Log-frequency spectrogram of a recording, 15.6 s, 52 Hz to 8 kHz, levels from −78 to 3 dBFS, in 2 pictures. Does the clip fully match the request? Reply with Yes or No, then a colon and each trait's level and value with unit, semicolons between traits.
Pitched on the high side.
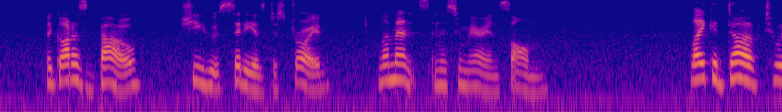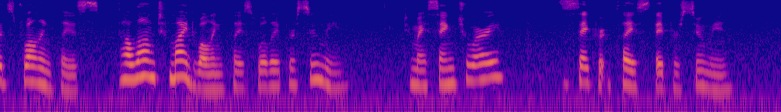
No: medium, 180 Hz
